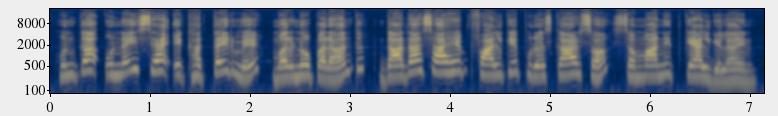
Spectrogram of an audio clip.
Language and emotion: Maithili, neutral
